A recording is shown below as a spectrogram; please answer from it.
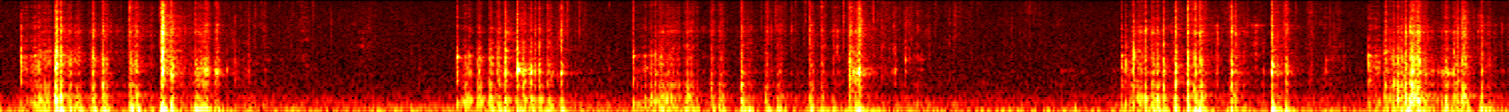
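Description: A knife blade scrapes repeatedly across the surface of a peach-colored, solid rectangular bar of dry soap, shaving off curls. Bursts of crisp, dry scraping with sharp clicks and a bright, gritty texture come in short runs separated by brief quiet pauses.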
